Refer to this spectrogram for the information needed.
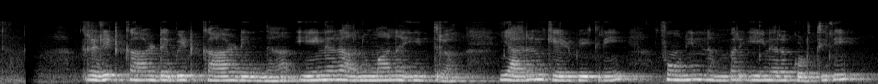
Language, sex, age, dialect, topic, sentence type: Kannada, female, 18-24, Northeastern, banking, question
